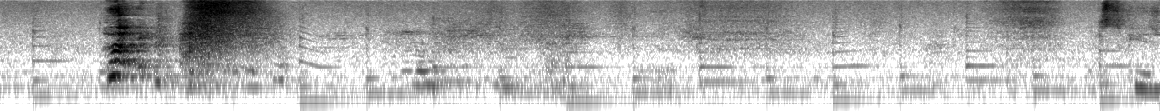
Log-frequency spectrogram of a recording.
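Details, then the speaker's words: Deliberately acted "polite sneeze" demonstration: a single sharp, short burst of air followed by music; an imitated, not real, sneeze. "The first sneeze is going to be the polite sneeze. It goes like this."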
